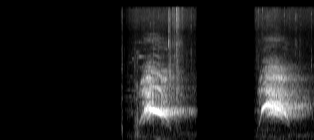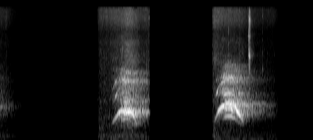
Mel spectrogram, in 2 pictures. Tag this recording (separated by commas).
fox barking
